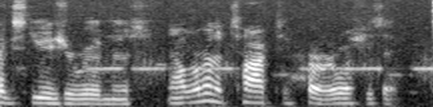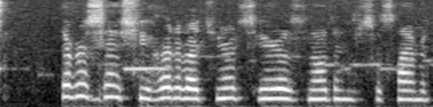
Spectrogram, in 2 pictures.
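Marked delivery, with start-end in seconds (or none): 3.7-6.5 high put-on voice for a game attendant; attendant character voice. Attendant reporting on Lady Sonya's health, high put-on voice. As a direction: read it much higher, in character.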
